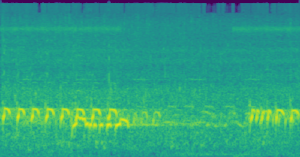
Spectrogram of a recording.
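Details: Local zebra dove song intended to stimulate doves that rarely sing: a fast sequence of soft purring coos fading out, then a shorter rolling phrase after a quiet second.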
